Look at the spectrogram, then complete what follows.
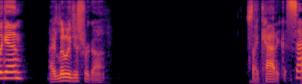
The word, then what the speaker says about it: sciatica: Sciatica.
